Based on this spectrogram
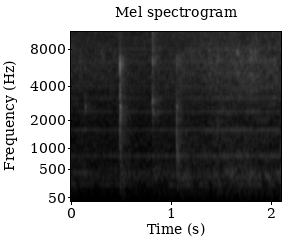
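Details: Amazon 8kW Chinese diesel heater in a garage, fuel pump primed and temperature set, pressing on for first start: a few sharp, light clicks. Normal dosing-pump ticking at startup as the fan comes on.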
